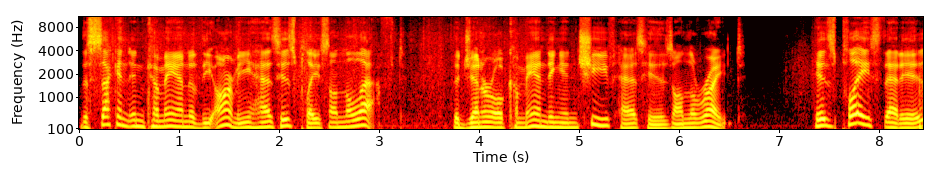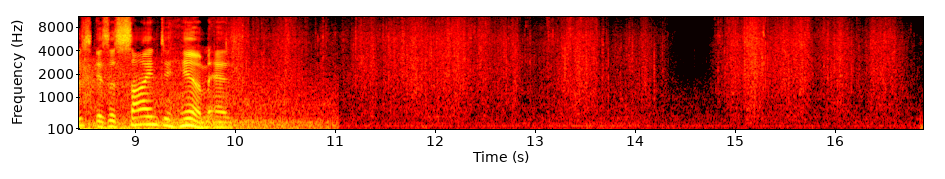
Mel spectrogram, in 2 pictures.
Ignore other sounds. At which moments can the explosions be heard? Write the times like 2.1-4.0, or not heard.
8.4-11.1.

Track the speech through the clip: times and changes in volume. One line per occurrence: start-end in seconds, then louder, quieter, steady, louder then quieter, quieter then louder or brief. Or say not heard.
0.0-10.0 steady.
